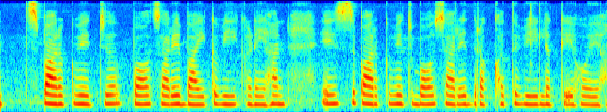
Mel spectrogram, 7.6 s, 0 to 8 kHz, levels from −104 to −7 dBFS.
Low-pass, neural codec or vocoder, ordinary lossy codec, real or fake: 7.2 kHz; none; none; real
